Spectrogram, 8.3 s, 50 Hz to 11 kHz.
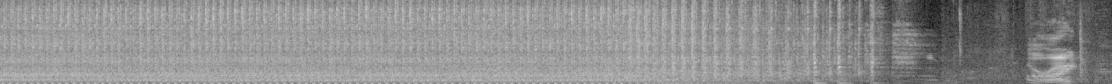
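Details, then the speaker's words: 2003 Simplicity Regent lawn tractor unused for years, after new carburetor, ignition coil, fuel lines, oil change and battery: small engine holds a steady, even beat, then shuts off and coasts down; normal running, valve adjustment may be checked. "seems to be running okay i uh i'm happy with that"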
